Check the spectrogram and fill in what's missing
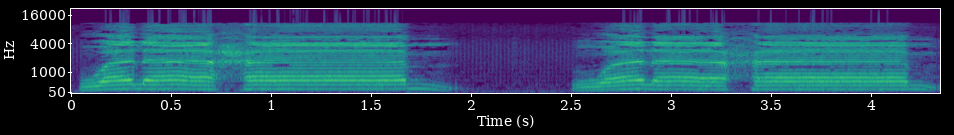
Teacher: بالترقيق الحاء مع الألف، لا أقول ولا حام ولا حام، كثير كذا يفخم الألف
